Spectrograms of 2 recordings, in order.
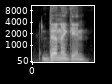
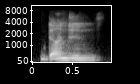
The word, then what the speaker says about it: Dunigan: Dunigan. Yeah, you did. Yeah, but I've had people say dungeons. I'm like, there's no OE in there.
